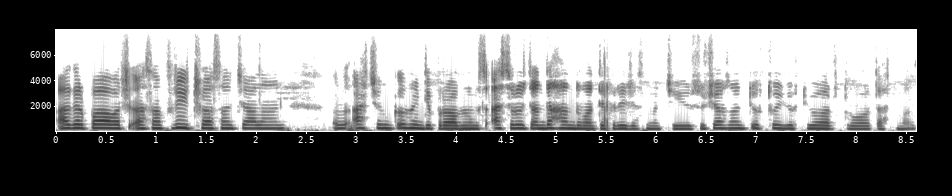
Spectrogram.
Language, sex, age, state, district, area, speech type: Kashmiri, female, 30-45, Jammu and Kashmir, Srinagar, urban, spontaneous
